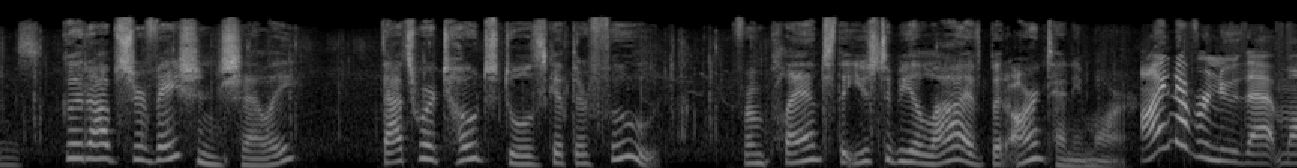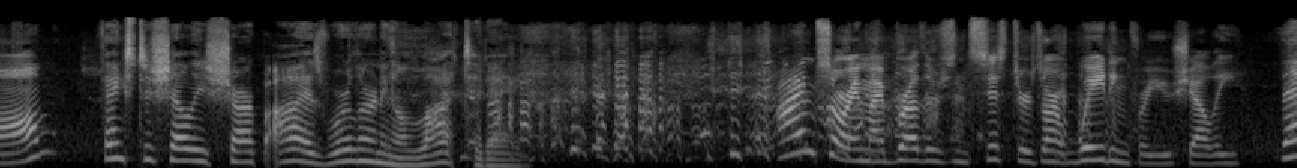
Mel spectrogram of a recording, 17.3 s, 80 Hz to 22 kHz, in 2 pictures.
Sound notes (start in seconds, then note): 11.2 laugh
